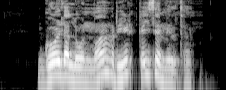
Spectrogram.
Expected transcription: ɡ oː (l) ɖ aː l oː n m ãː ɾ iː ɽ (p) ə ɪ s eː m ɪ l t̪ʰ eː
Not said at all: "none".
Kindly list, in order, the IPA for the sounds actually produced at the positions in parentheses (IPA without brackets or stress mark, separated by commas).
l, k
